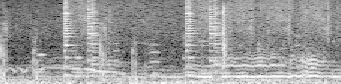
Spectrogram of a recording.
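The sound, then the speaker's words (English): A steady insect buzz drones on without a break, with wavering harmonic tones and a few brief bright bursts layered over it, like wasps hovering in a video game. “No way, wasps.”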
